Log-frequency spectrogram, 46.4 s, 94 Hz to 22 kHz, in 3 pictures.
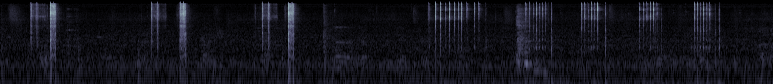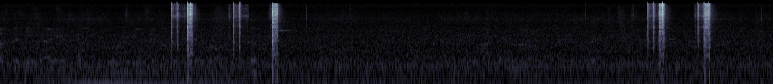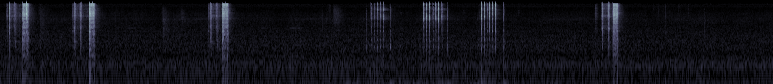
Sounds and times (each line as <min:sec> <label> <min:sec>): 0:00.0 background noise 0:46.3
0:00.6 camera shutter 0:01.2
0:03.0 camera shutter 0:03.8
0:05.2 camera shutter 0:06.0
0:18.9 camera shutter 0:19.4
0:28.4 camera shutter 0:28.8
0:29.4 camera shutter 0:29.7
0:31.1 camera shutter 0:31.6
0:32.4 camera shutter 0:32.9
0:35.1 camera shutter 0:35.6
0:42.9 camera shutter 0:43.4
